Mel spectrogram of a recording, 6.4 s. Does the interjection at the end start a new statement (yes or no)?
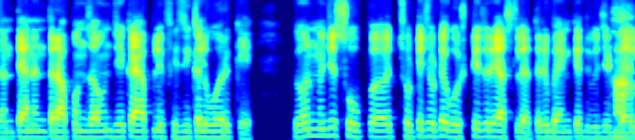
no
